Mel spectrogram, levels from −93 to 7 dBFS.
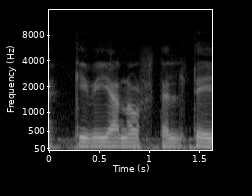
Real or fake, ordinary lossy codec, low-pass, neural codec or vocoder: real; none; 14.4 kHz; none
